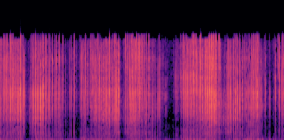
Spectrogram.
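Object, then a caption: Cylinder wrapped in rhinestone mesh. Long nails of both hands scratch an upright cylinder wrapped in blue rhinestone mesh. The result is a steady, dense scratching and rubbing sound with a low rumbling base and quick bright clicks scattered throughout.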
